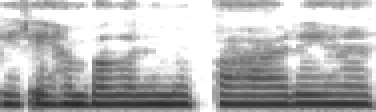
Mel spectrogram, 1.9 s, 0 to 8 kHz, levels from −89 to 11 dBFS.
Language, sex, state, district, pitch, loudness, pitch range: Hindi, female, Bihar, Araria, 235 Hz, -12 LUFS, 230-235 Hz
